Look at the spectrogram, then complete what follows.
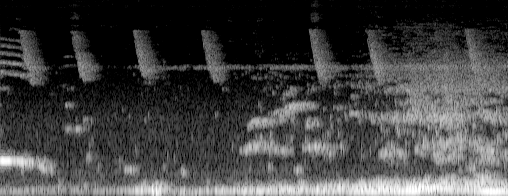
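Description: A bird calling over and over in short, high, falling notes, about one a second. Under it, a low rumble builds from about halfway through.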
